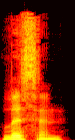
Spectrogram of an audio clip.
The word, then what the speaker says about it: listen: For example, listen, castle, and whistle all have silent T or silent S.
